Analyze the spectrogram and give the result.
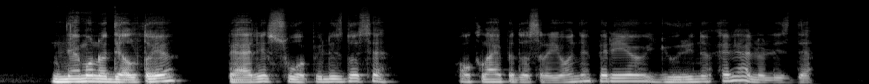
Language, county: Lithuanian, Vilnius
